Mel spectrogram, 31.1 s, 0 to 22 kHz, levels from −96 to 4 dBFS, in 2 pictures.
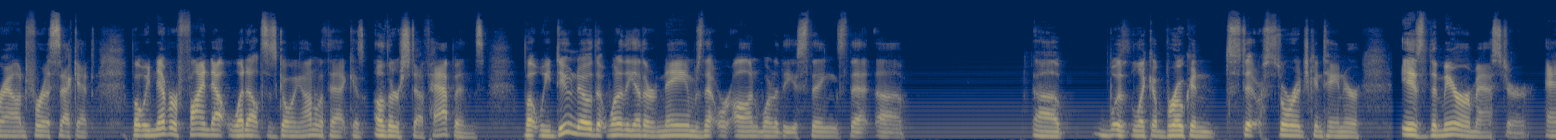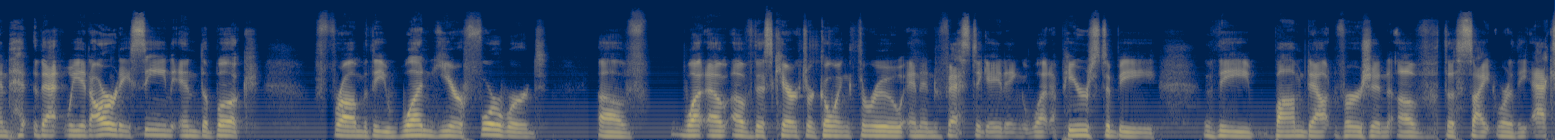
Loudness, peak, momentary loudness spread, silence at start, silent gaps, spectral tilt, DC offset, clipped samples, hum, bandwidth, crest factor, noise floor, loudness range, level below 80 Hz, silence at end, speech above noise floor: -31 LUFS; -10 dBFS; 11 LU; 0 s; none; -4.5 dB/octave; under 0.1%; under 0.1%; none; 15 kHz; 20 dB; -62 dBFS; 5 LU; -68 dBFS; 0 s; 31 dB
